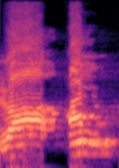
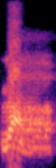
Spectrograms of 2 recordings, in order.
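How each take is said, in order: First: The word is broken into two separate parts. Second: The word is said in one smooth beat. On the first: The speaker calls it wrong. "আমি রা আম ... বলি না" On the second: The speaker calls it right. "যেটা একবারে উচ্চারণ হচ্ছে মনো এর ভাঙতে হয় না"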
